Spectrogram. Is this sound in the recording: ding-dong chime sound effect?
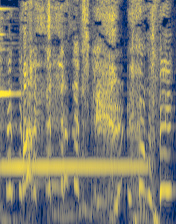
yes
